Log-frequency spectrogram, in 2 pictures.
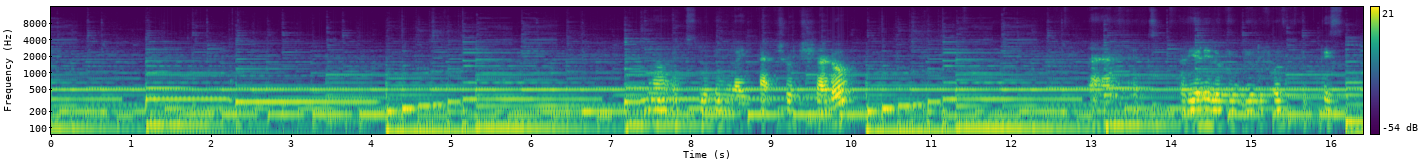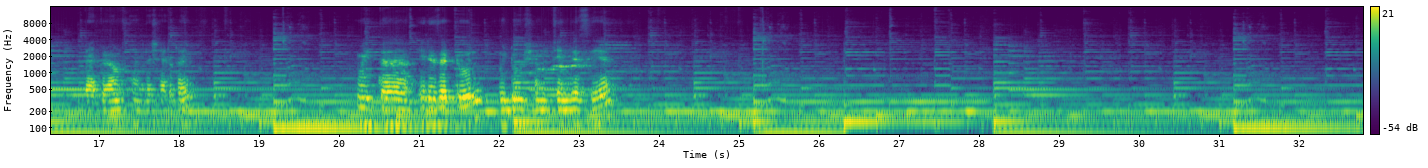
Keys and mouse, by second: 11.3 Down, 13.1 typing, 13.6-21.0 drag, 25.4 right click, 26.9-31.3 drag.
